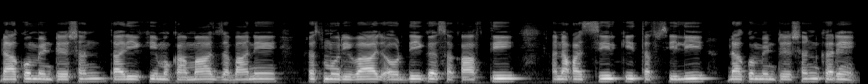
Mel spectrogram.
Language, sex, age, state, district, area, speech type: Urdu, male, 18-30, Uttar Pradesh, Siddharthnagar, rural, spontaneous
